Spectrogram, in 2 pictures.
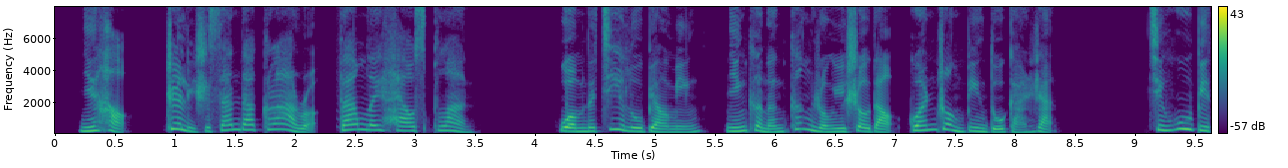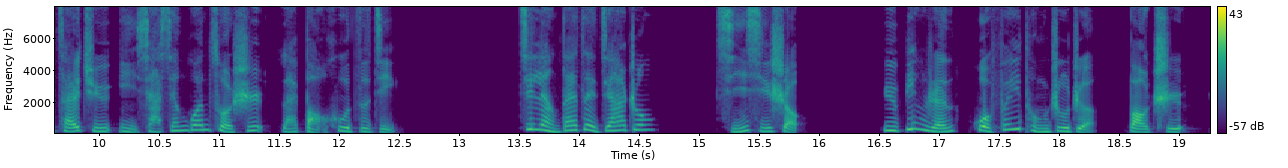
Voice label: chinese mandarin ivr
